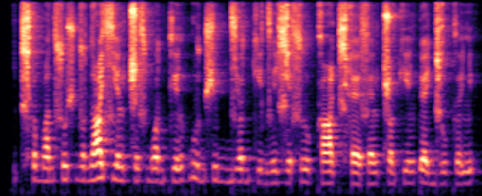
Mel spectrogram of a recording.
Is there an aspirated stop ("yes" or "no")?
yes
